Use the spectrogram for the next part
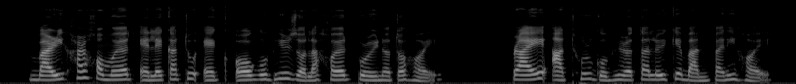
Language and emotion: Assamese, neutral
